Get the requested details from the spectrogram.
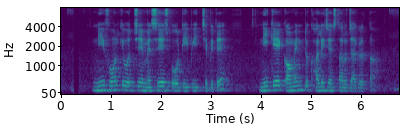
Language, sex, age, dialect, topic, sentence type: Telugu, male, 31-35, Utterandhra, banking, statement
